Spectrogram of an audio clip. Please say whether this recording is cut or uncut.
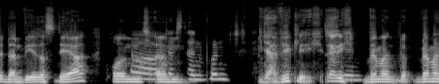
cut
